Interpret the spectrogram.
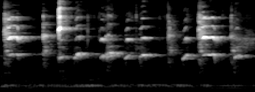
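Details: Cockatiel kept as a pet, singing a short sequence of bright whistles and warbled slurred notes mixed with scratchy chirps, over a steady low electrical hum.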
